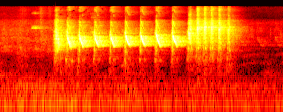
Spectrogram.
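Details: Cream-vented bulbul (kapas tembak) recorded clearly as a master track for kept songbirds: evenly spaced bright chirps, about five per second, shifting into a faster, higher trill before stopping.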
